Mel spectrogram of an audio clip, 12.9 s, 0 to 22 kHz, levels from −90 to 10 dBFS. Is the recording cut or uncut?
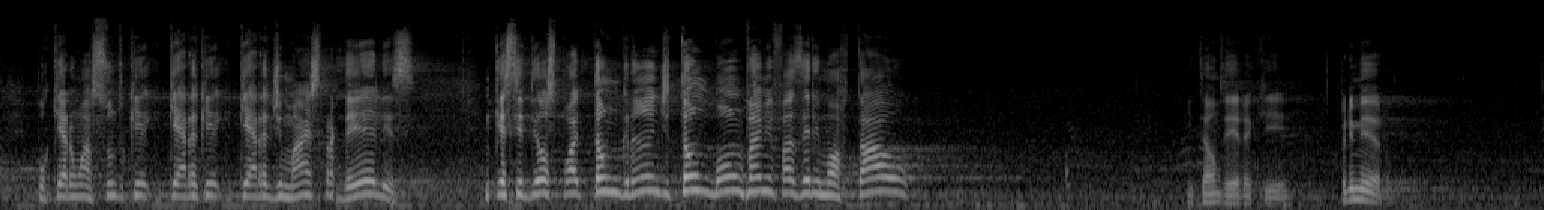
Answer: cut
